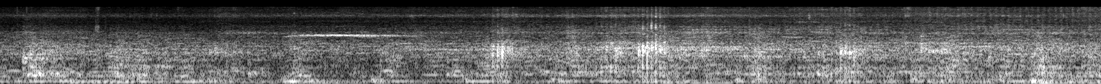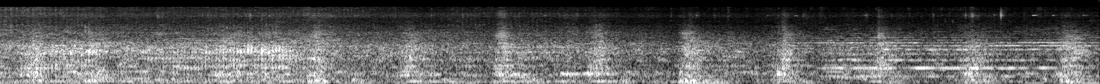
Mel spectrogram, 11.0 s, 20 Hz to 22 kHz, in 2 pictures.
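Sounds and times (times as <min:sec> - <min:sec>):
band music: 0:00.0 - 0:11.0
marchers' voices: 0:00.0 - 0:11.0
vehicle engine running: 0:00.5 - 0:09.0.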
